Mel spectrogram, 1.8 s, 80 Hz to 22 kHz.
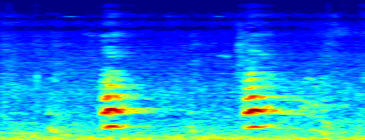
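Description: Two sharp dog barks about 0.7 s apart ring out over a low background rumble, each one short and fairly close.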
